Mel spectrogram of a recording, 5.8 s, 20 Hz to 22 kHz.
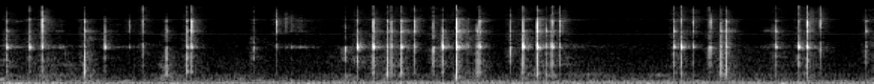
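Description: Long painted nails tap and scratch a small, flat, solid clear acrylic disc ornament with pressed flowers and 'Nana' lettering. A rapid, uneven string of sharp, bright clicks with a tone near 2.2 kHz mixes with short scratchy bursts. Each click stops almost instantly, against a quiet, low hum.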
